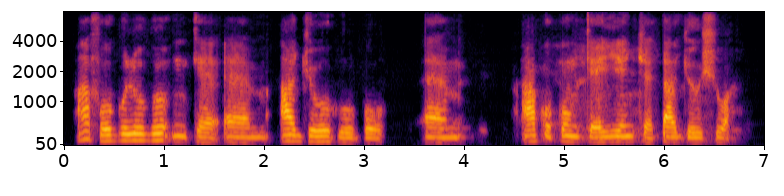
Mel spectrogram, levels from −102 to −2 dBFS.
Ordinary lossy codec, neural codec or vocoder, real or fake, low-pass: none; codec, 16 kHz, 4 kbps, FreqCodec, smaller model; fake; none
